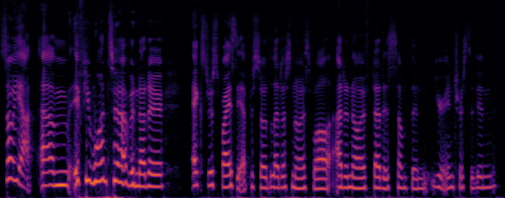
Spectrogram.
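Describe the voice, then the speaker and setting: A woman's voice: medium pitch, fairly quick, a little mellow. A woman co-hosting a casual podcast, chatty and giving advice, with a slight stutter and many restarts. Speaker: podcast co-host.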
